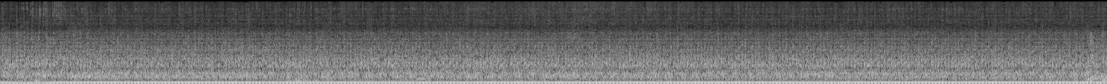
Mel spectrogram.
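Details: 1975 Case 680CK backhoe diesel after long sitting, oil change and new batteries, throttle reset after being bumped back: steady deep idle drone, even with no misses or knocks; engine running smoothly.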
